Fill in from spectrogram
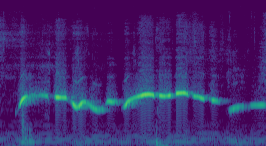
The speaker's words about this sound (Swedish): Vi hör någon komma Visslandes en eh, bit bort. Bär på en eh, famn med ved. Verkar bara liksom ta en genväg genom eh, den här lunden.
